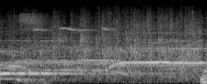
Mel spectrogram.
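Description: Audience applauding, with held tones and voices underneath.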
